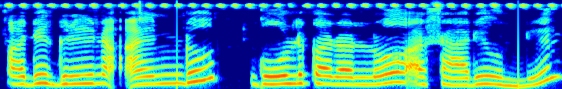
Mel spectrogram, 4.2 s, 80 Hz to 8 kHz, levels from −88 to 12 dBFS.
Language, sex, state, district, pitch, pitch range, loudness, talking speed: Telugu, female, Telangana, Karimnagar, 260 Hz, 245-285 Hz, -15 LUFS, 130 wpm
